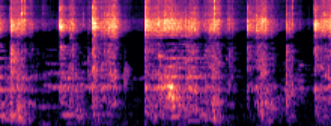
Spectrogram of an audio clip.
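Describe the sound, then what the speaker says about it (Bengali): Fried potatoes stirred in a pan for a vegetarian Bengali aloo bhindi, a metal spoon scraping and clinking against the pan in repeated close strokes with short pauses between them. "তো ভেজে রাখা আলুটা দিয়ে দিলাম, দিয়ে ভালো করে কষাতে হবে।"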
